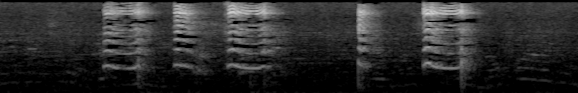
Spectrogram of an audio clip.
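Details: Teacup Poodle indoors, begging for a toy to be thrown: five short, high, squeaky whines with bright overtones, some slightly rising then falling, spaced irregularly over about two seconds in a quiet room.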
